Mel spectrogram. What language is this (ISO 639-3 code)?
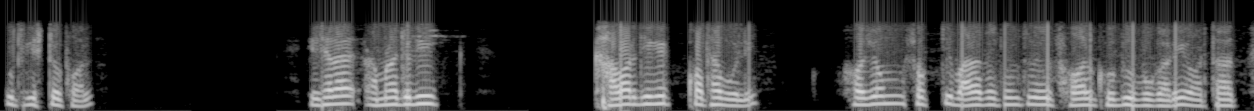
ben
